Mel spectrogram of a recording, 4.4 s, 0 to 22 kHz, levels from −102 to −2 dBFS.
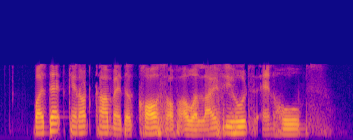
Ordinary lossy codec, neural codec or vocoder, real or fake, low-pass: AAC, 16 kbps; none; real; 7.2 kHz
